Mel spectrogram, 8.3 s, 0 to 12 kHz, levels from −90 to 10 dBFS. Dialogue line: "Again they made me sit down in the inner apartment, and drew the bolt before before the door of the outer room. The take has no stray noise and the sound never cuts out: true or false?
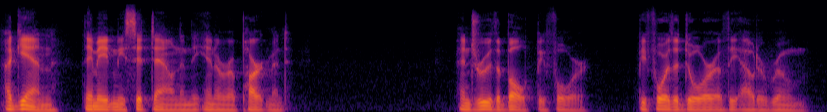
true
